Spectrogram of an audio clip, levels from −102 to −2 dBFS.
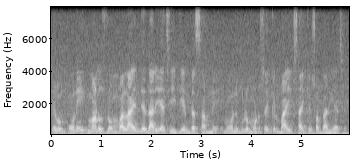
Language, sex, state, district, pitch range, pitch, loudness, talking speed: Bengali, male, West Bengal, Dakshin Dinajpur, 125-140 Hz, 130 Hz, -21 LUFS, 230 wpm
